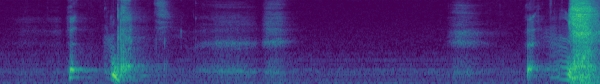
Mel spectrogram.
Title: A few sneezes and a nose blow (F)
